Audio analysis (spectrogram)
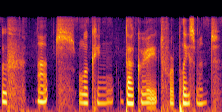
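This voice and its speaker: A woman's voice: mid-range voice, little pitch movement, takes it slowly, creaky, rough recording. A woman giving a casual, unscripted voice-over art tutorial, thinking aloud in a hesitant, murmuring way as she assesses her work. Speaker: digital art tutorial narrator.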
